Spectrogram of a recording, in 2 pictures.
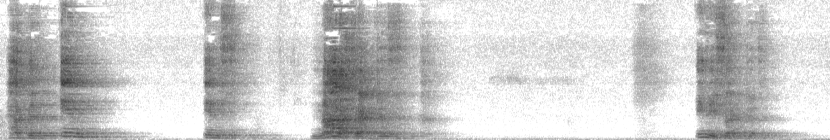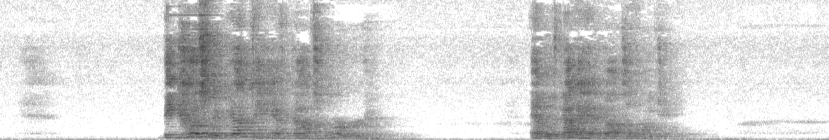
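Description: A man preaches through a microphone in bursts, his voice echoing in a large hall.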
